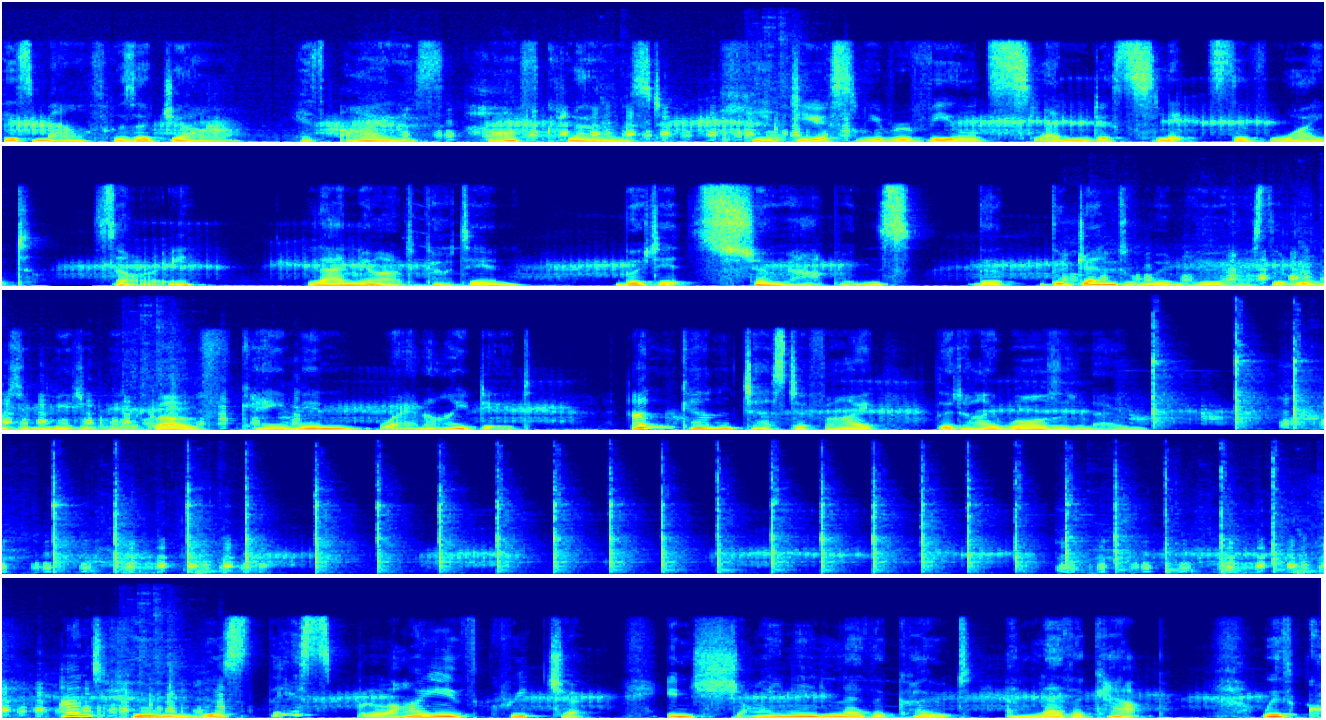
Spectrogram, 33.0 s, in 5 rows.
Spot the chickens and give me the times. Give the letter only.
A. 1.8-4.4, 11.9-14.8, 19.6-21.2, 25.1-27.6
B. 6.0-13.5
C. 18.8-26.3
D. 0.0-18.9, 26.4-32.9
A.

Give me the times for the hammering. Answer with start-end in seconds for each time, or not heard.
18.8-26.3.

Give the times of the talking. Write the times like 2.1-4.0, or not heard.
0.0-18.9, 26.4-32.9.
